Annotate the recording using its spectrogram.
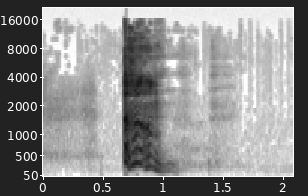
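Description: A man coughs once, a short, sudden burst a little past halfway in.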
